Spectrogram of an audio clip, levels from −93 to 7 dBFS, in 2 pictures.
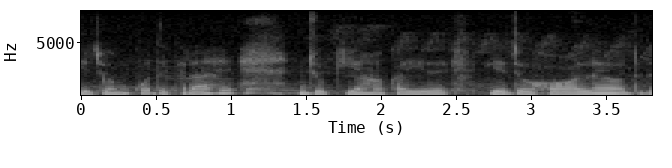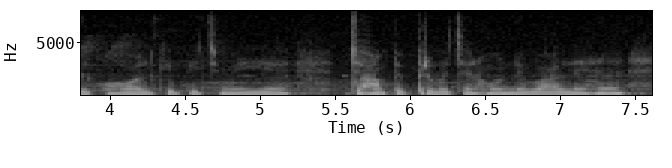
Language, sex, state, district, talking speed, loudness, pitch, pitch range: Hindi, female, Chhattisgarh, Kabirdham, 210 wpm, -35 LUFS, 220 Hz, 215-235 Hz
